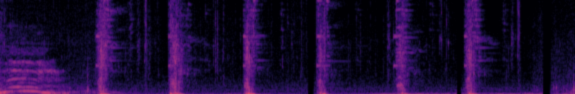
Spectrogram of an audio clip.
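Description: Laser weapons fire in sharp bursts.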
